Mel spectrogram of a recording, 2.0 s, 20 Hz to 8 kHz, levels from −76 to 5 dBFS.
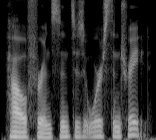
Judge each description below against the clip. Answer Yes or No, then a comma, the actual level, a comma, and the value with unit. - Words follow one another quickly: Yes, fast, 245 wpm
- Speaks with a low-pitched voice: Yes, low, 105 Hz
